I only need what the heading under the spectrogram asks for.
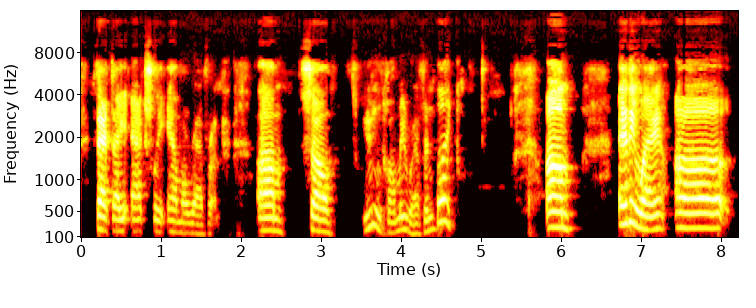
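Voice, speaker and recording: A woman's medium-pitched voice at a moderate pace, with lively intonation, big swings in loudness and long, frequent pauses. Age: 60s. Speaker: psychic medium and radio show host. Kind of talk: casual radio talk. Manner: hesitant, many fillers.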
